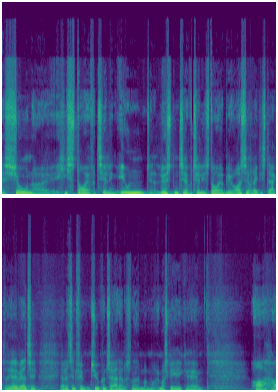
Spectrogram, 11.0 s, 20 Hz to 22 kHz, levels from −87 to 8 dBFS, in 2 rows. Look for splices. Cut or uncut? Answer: cut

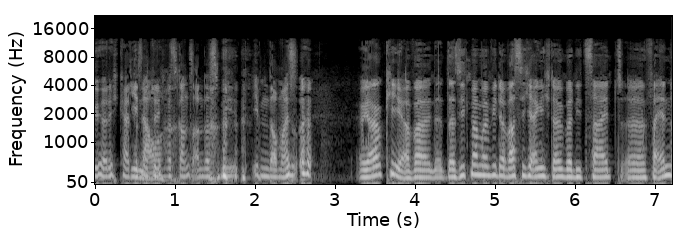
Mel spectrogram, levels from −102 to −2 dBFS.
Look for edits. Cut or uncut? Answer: uncut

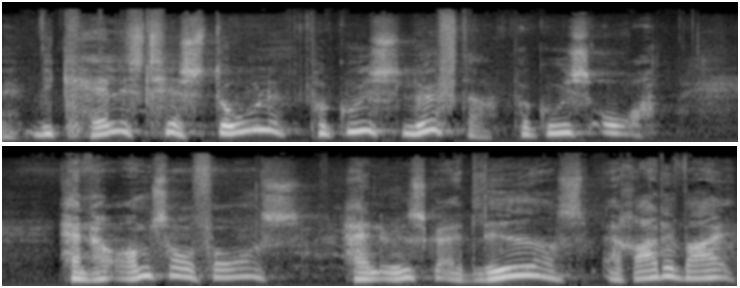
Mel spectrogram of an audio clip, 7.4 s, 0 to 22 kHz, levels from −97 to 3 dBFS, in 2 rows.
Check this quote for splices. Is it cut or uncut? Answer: uncut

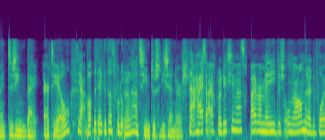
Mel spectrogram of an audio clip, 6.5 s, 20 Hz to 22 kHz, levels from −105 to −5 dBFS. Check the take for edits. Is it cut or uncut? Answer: cut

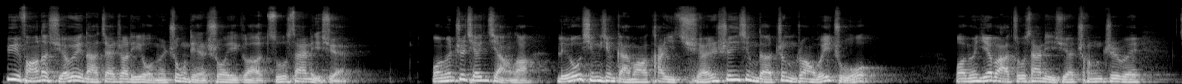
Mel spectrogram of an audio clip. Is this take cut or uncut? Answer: uncut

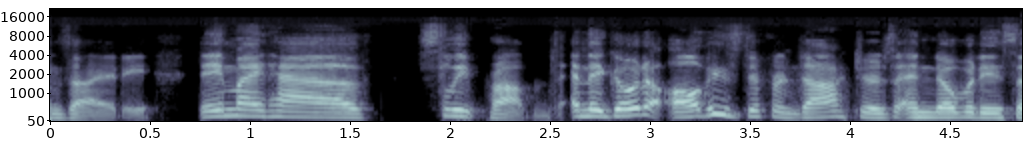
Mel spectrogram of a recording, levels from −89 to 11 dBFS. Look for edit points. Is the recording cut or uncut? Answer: uncut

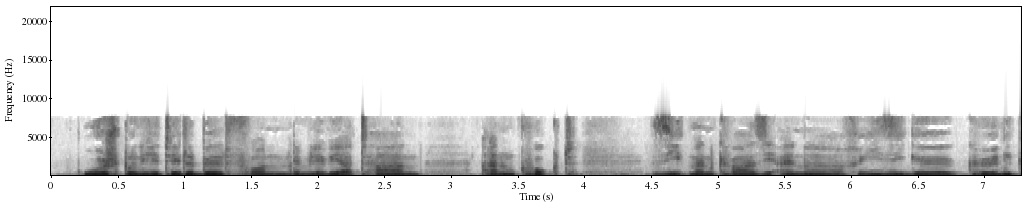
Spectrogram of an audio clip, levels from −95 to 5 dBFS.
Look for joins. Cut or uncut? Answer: cut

